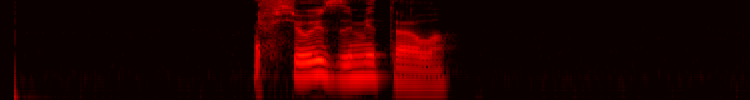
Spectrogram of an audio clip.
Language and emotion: Russian, neutral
